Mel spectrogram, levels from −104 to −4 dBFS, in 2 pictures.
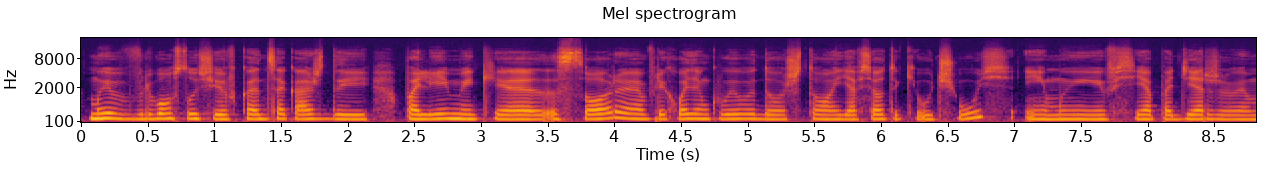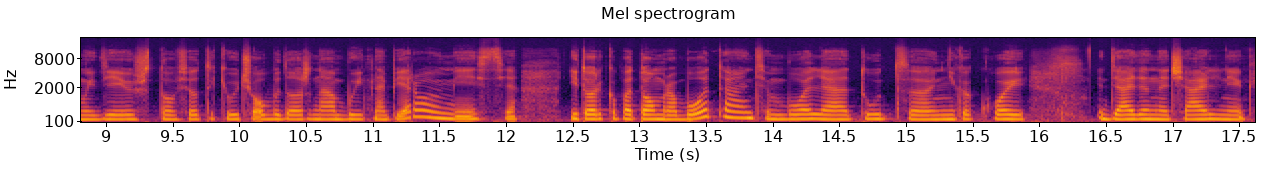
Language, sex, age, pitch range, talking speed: Russian, female, 10-29, 205-230 Hz, 135 wpm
